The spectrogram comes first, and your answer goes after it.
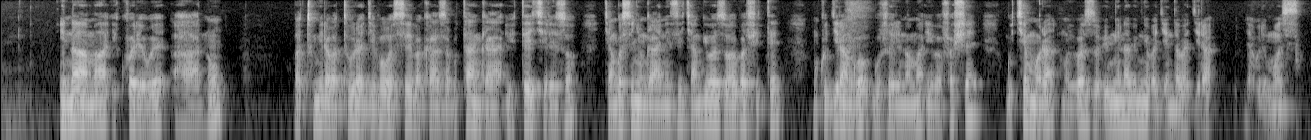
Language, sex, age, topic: Kinyarwanda, male, 18-24, government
